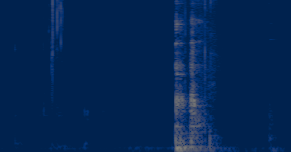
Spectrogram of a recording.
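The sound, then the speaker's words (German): A bottle being torn open, with a sudden loud burst of hissing as the drink fizzes out, preceded by a few faint small clicks and followed by near silence. “Gut, ich reiß die Flasche einfach mal auf, oder?”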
